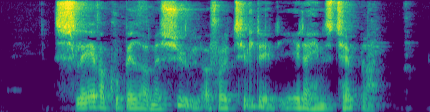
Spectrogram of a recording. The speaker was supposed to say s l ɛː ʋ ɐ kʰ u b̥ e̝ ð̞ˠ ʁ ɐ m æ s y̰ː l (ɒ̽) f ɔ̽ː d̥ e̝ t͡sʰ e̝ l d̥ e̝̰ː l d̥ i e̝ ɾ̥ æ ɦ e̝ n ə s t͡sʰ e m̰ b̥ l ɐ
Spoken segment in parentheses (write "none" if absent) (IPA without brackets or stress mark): ɒ̽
